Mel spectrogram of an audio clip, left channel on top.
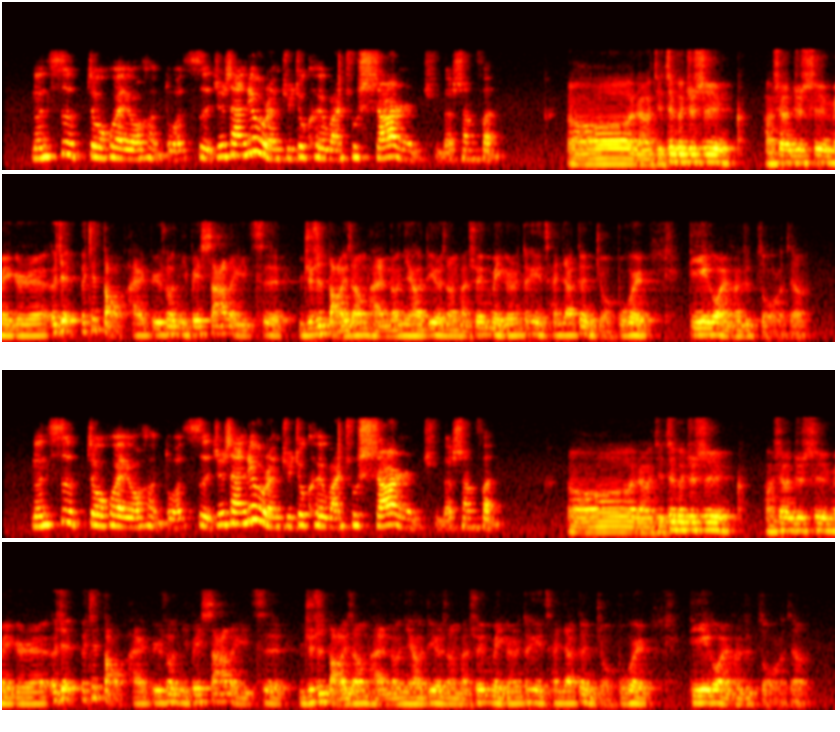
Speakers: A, on the right; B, on the left.
A: 轮次就会有很多次，就像六人局就可以玩出十二人局的身份。
B: 哦，了解，这个就是好像就是每个人，而且而且倒牌，比如说你被杀了一次，你就是倒一张牌，然后你还有第二张牌，所以每个人都可以参加更久，不会第一个晚上就走了这样。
